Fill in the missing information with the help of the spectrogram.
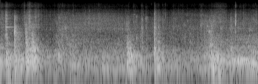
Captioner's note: clattering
